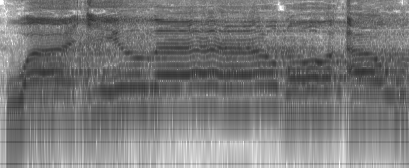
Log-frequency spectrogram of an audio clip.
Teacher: Kalau fathah ada waw, baca au, jemput dengan bibir, jangan tanggung bibirnya.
